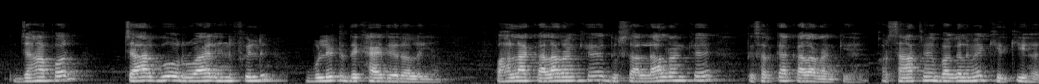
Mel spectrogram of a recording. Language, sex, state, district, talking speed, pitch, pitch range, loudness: Bajjika, male, Bihar, Vaishali, 175 wpm, 165 Hz, 150-180 Hz, -18 LUFS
